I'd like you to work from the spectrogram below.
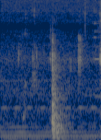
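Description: A single brief sip of water taken close to the microphone, a short wet slurp that rises out of a quiet room and fades within a fraction of a second.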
